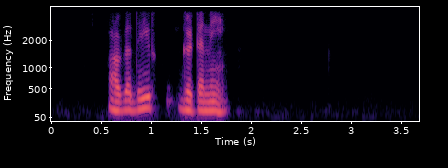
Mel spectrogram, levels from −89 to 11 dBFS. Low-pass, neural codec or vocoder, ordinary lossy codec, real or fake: 3.6 kHz; codec, 24 kHz, 3 kbps, HILCodec; none; fake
